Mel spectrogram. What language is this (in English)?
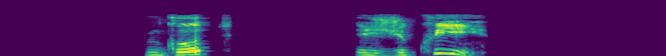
Kurdish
